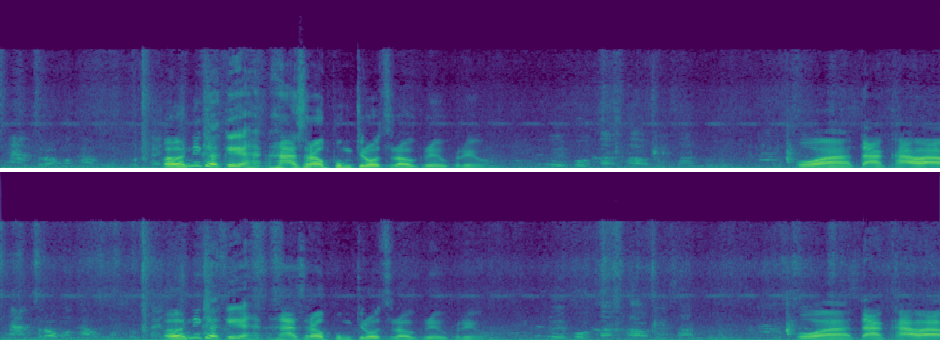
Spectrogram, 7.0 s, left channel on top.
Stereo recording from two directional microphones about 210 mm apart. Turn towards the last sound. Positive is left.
turn(degrees=20)  # may be behind; listen again after turning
